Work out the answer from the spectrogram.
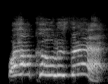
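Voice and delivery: high, loud delighted squeal. Retold or imitated. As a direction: squeal with joy at the news. Reaction to pregnancy news.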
